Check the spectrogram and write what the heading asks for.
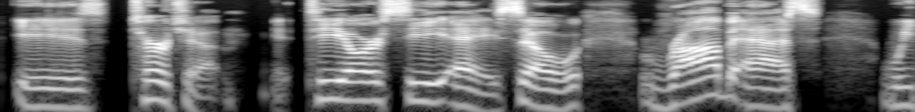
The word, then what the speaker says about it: Trca: his name is Rob, and the way you pronounce this last name is Turca, Trca.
